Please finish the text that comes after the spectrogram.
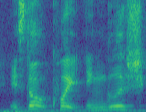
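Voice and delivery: ordinary talk, nothing marked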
